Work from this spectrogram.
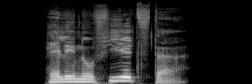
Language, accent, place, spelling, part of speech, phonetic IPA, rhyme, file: German, Germany, Berlin, hellenophilster, adjective, [hɛˌlenoˈfiːlstɐ], -iːlstɐ, De-hellenophilster.ogg
- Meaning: inflection of hellenophil: 1. strong/mixed nominative masculine singular superlative degree 2. strong genitive/dative feminine singular superlative degree 3. strong genitive plural superlative degree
